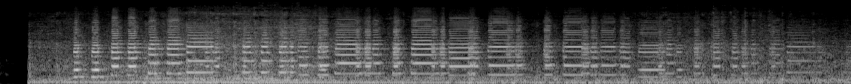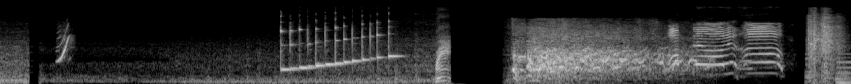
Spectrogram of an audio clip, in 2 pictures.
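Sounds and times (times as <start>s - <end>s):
bus horn playing a tune: 0.3s - 8.8s
engine running: 0.3s - 13.0s.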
